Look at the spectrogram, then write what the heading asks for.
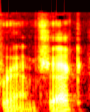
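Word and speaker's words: Ramczyk: gleck also with the saints signing ram check pronounced ram check how does this affect extending o'neill pronounced oh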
